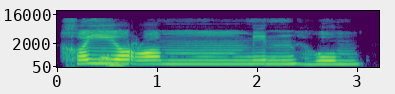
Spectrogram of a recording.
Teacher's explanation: Ronya juga hati-hati bukan khairam ram ya, tidak rem tapi rom ya.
